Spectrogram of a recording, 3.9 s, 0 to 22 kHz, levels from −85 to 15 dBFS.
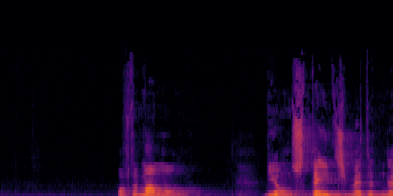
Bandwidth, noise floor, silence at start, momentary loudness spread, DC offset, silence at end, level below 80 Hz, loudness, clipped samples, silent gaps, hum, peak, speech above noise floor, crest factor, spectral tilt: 16 kHz; -70 dBFS; 1.2 s; 18 LU; under 0.1%; 0 s; -72 dBFS; -29 LUFS; under 0.1%; none; none; -8 dBFS; 41 dB; 24 dB; -4 dB/octave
